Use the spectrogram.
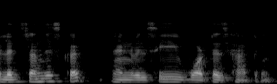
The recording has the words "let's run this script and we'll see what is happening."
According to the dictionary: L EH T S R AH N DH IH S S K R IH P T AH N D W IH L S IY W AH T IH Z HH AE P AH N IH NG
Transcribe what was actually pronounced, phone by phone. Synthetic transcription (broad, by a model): L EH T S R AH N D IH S S K AH T AH N D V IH L S IY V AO T IH Z HH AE P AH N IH NG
